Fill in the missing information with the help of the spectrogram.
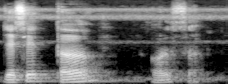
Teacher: दंत की बात करें तो जिन व्यंजनों का उच्चारण दांत की सहायता से होता है, इसमें जीभ की नोक ऊपरी दंत पंक्ति का स्पर्श करती है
